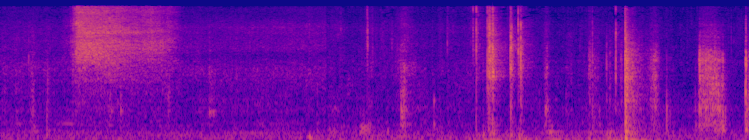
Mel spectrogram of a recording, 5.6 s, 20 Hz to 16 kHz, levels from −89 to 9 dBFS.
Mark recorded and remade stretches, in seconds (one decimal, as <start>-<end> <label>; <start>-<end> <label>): 0.0-1.0 recorded; 1.0-1.5 remade; 1.5-2.1 recorded; 2.1-3.8 remade; 3.8-5.6 recorded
